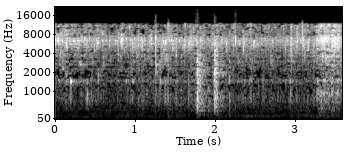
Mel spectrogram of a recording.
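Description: Onion frying in groundnut oil with fenugreek in a pan, a steady close sizzle with a couple of brief bursts of crackle midway.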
